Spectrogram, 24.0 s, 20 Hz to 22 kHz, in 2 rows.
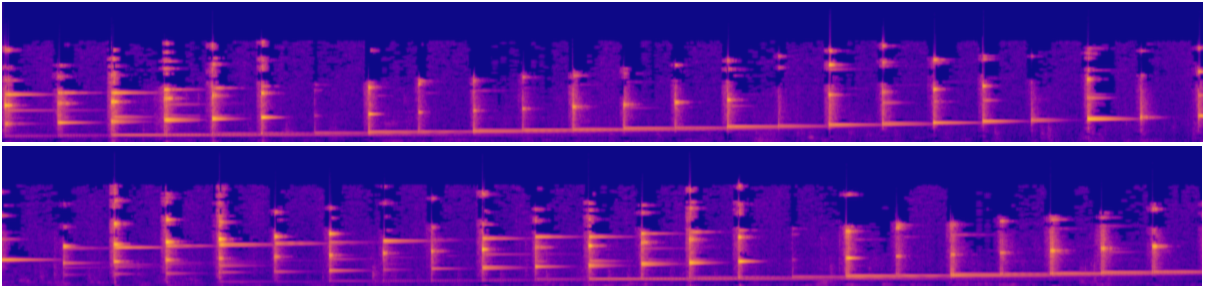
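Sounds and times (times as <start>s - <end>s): timer chime notes: 0.0s - 24.0s.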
